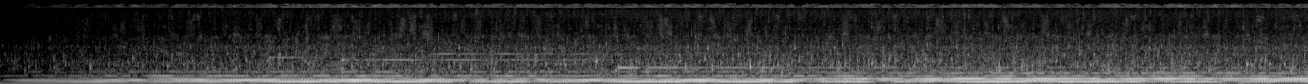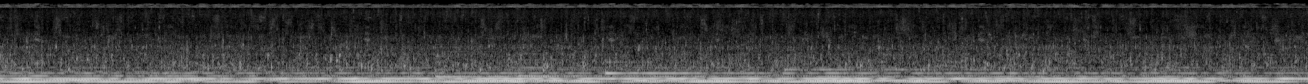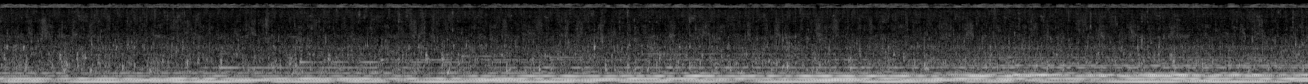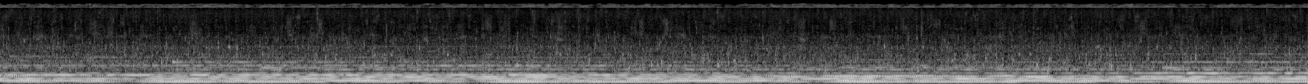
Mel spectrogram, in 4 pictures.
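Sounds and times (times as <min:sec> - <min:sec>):
music: 0:00.0 - 0:52.3.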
